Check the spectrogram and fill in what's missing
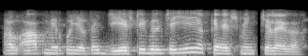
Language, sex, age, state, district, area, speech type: Hindi, male, 60+, Rajasthan, Jaipur, urban, conversation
